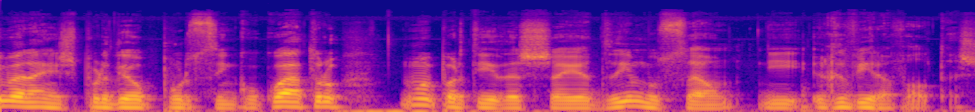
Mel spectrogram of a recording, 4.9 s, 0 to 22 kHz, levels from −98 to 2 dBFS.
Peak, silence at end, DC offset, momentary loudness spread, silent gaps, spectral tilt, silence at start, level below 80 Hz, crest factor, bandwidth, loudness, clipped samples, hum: -2 dBFS; 0 s; under 0.1%; 11 LU; none; -6 dB/octave; 0 s; -46 dBFS; 18 dB; 14.5 kHz; -21 LUFS; under 0.1%; none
